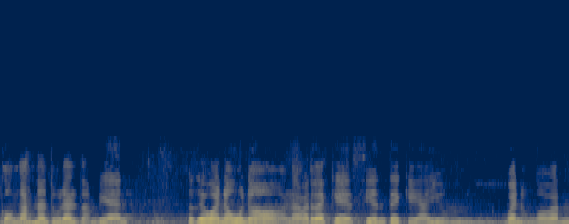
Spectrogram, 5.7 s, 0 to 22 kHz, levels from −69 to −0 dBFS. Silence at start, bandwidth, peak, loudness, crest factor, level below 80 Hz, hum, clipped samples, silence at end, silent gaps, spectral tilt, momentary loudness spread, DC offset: 0 s; 9.2 kHz; -12 dBFS; -27 LUFS; 16 dB; -58 dBFS; none; under 0.1%; 0 s; none; -5 dB/octave; 12 LU; under 0.1%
